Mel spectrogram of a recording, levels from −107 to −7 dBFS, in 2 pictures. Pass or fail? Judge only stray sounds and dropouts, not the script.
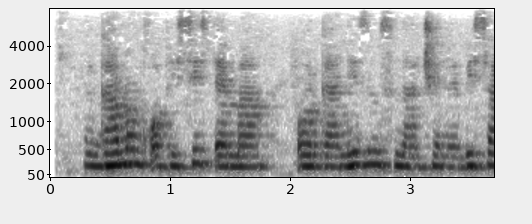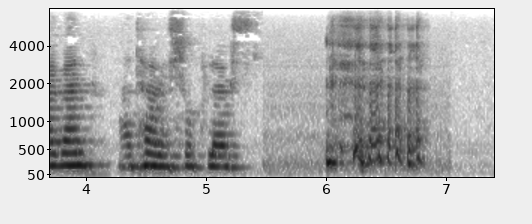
fail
